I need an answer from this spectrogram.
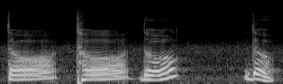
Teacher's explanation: દંત્ય વ્યંજનો. જીભનો આગળનો ભાગ દાંતના ઉપલા ભાગને સ્પર્શે. જીભનો જે દાંત આગળનો ભાગ હોય એ આપણા દાંતના ભાગને દાંતને અડકે ત્યારે ત, થ, દ, દ.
